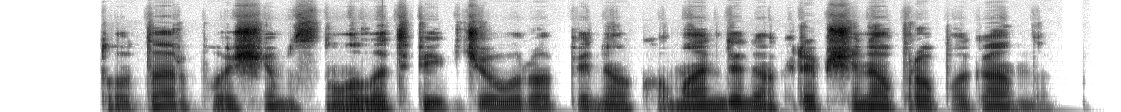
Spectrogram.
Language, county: Lithuanian, Alytus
